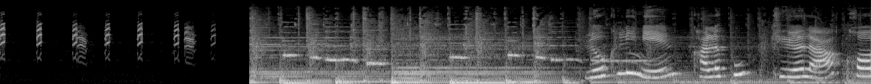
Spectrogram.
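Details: Black-winged stilt in Sri Lanka, a noisy colonial wetland wader calling loudly especially when alarmed in breeding season, gives seven sharp, yelping notes about three per second, then music takes over.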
